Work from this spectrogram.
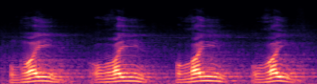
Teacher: غین کا مخرج جو ہے حلق کے اوپری حصے سے جو ہے غین ادا ہوتا ہے۔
